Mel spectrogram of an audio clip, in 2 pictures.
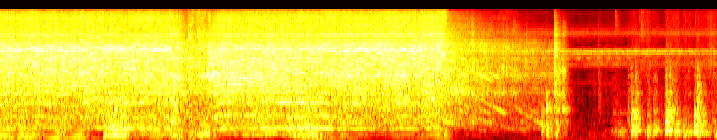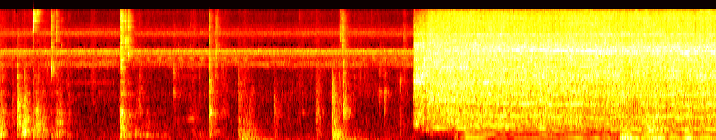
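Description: Handheld cordless power tool worked against wood, running with an even, harsh noise that dies away about nine seconds in. For roughly the next eleven seconds only scattered light knocks and taps are heard, then the tool starts up again suddenly and keeps running.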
